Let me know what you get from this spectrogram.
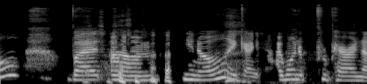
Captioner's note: laughs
